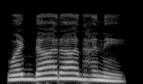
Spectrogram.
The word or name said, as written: ವಡ್ಡಾರಾಧನೆ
